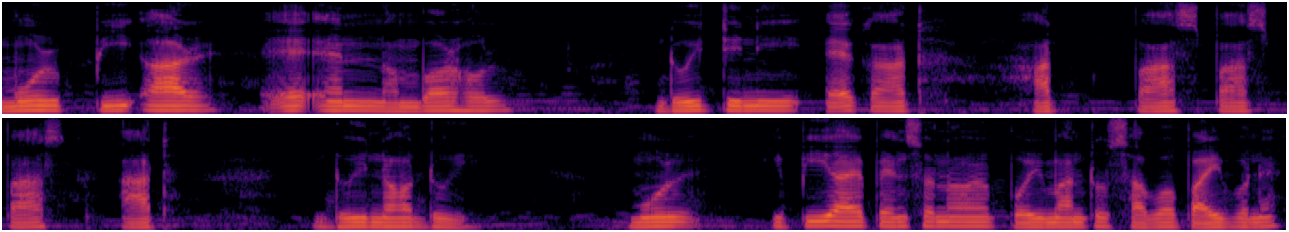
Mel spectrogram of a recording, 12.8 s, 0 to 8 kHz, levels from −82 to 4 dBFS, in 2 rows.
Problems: none marked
